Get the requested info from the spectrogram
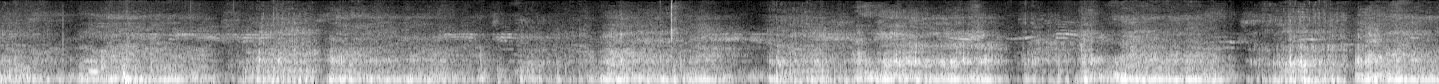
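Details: Boston Terrier and Whippet mix playing tug-of-war, giving continuous low rumbling growls that swell and fade in bursts of about a second, with rough noisy texture throughout.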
